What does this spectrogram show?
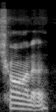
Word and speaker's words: Chana: show without further Ado Shauna thank you so much I appreciate that and I on behalf of my mother I must correct you it's pronounced Chana okay no you good I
